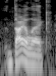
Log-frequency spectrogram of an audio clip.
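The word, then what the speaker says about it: Dälek: I was really into Dialect, which is spelled Dalek, but with an accent mark.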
